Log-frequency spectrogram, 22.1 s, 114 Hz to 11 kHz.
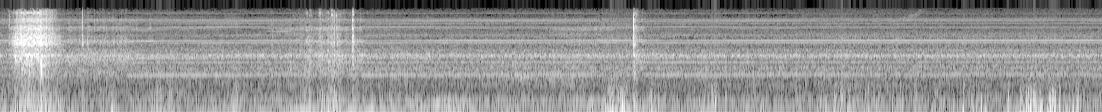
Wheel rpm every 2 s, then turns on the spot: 20, 0, 0, 0, 0, 0, 0, 0, 0, 0, 0.
none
